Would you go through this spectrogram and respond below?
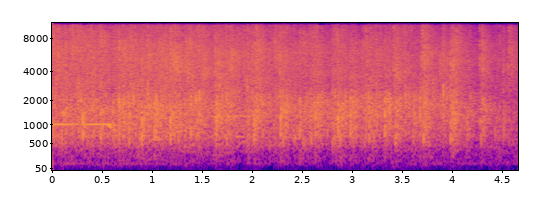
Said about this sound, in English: Would you give those a round of applause who raised their hand tonight?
